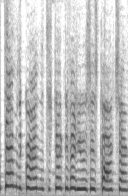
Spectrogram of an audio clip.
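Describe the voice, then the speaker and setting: A woman's squeaky, put-on character voice at a very fast pace, with faint music in the background. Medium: game stream. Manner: deferential, ending lines with 'sir'.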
